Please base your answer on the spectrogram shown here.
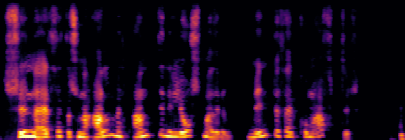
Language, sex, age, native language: Icelandic, female, 40-49, Icelandic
